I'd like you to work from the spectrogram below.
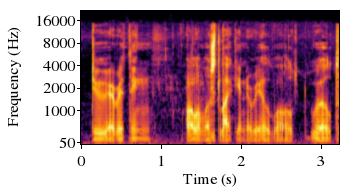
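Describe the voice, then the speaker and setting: Speaking with a Finnish accent, a man uses a very deep, low pitch with vocal fry in a dry, close sound with no echo. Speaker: helicopter pilot. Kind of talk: tutorial; casual chat. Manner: halting, many pauses.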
